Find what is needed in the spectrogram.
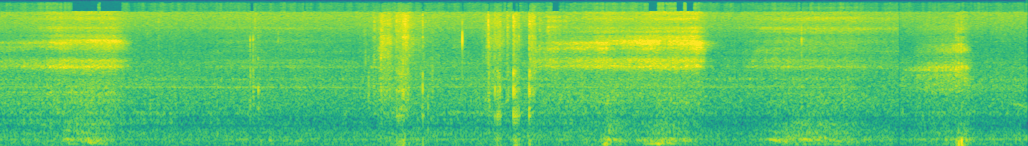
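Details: Soft low rumbling snores recurring every couple of seconds over room noise with occasional clicks; snoring.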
